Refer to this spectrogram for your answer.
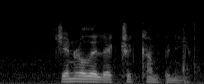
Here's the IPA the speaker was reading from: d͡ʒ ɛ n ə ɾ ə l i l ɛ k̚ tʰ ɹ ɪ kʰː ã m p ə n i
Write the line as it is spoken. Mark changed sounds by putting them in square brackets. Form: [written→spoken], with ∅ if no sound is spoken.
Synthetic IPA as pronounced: d͡ʒ ɛ n ə [ɾ→ɹ] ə l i l ɛ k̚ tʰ ɹ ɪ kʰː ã m p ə n i

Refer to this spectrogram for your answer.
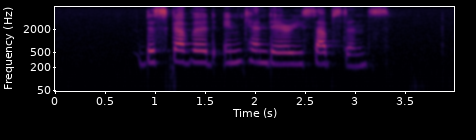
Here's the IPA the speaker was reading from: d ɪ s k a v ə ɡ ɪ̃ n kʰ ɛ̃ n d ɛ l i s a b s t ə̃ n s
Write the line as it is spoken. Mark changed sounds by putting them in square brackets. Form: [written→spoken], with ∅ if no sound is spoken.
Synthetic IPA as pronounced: d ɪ s k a v ə [ɡ→d] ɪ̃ n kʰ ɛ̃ n d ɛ [l→ɹ] i s a b s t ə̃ n s

